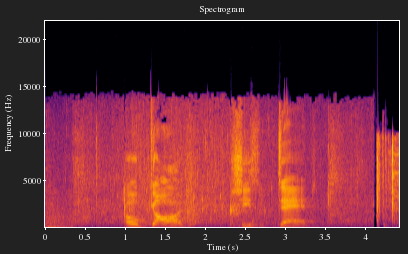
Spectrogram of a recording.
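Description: A teenage boy talks calmly nearby.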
